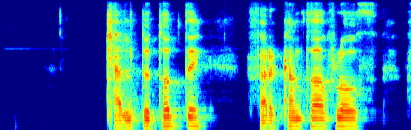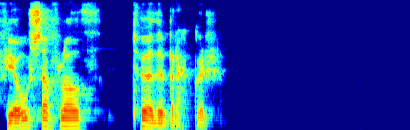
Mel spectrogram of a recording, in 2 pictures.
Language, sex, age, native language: Icelandic, male, 20-29, Icelandic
